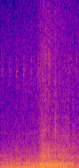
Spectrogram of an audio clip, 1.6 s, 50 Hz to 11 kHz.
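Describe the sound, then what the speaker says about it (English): A 1957 DeSoto Firedome Hemi V8 runs steadily at idle with a low exhaust rumble, then briefly swells louder in a short rev before settling back. "That sounds like a good Hemi."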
